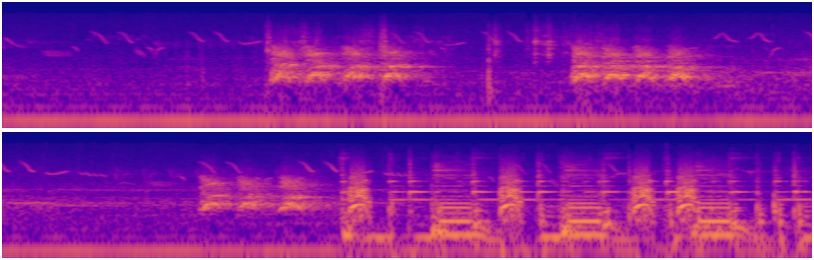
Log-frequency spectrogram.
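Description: A dog barking in three bursts of several barks each, over birds chirping. Music with a steady beat comes in near the end.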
